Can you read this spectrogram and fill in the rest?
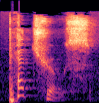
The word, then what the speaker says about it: Petros: 彼得喺希腊文咧嘅意思就系石块或者系碎石，发音就叫 Petros 啊，呢个系彼得嘅名啊，石块碎石。希腊文嘅判石咧，即系大石眼啊，就叫 Petra。所以耶稣话你系 Petros，但我要建立教会喺 Petra，即系好接近系咪？Petros，Petra。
